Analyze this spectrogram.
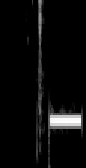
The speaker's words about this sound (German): An der Stelle müssen wir wahrscheinlich piepen. Ich weiß gar nicht, ob wir das Wort im Podcast verwenden.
